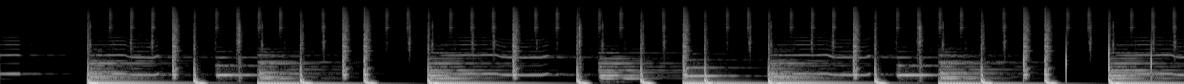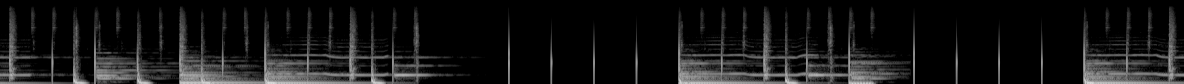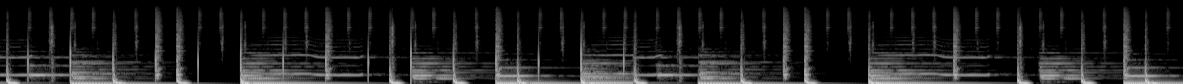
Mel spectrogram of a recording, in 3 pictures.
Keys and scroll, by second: 0.6-1.6 typing, 4.0-5.3 typing, 7.6-9.5 typing, 10.7-12.1 typing, 14.2-16.8 typing, 16.3 super+z, 18.3-20.8 typing, 20.6 super+z, 22.3-24.3 typing, 26.0-27.4 typing, 29.4-30.4 typing.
